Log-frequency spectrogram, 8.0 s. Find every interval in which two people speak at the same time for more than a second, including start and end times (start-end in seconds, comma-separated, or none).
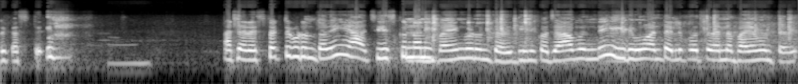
3.9-6.3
